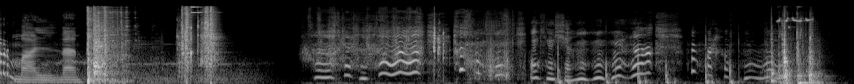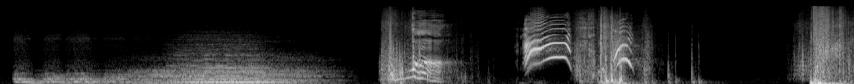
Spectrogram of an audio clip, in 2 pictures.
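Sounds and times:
background music: 8.7 - 12.0.

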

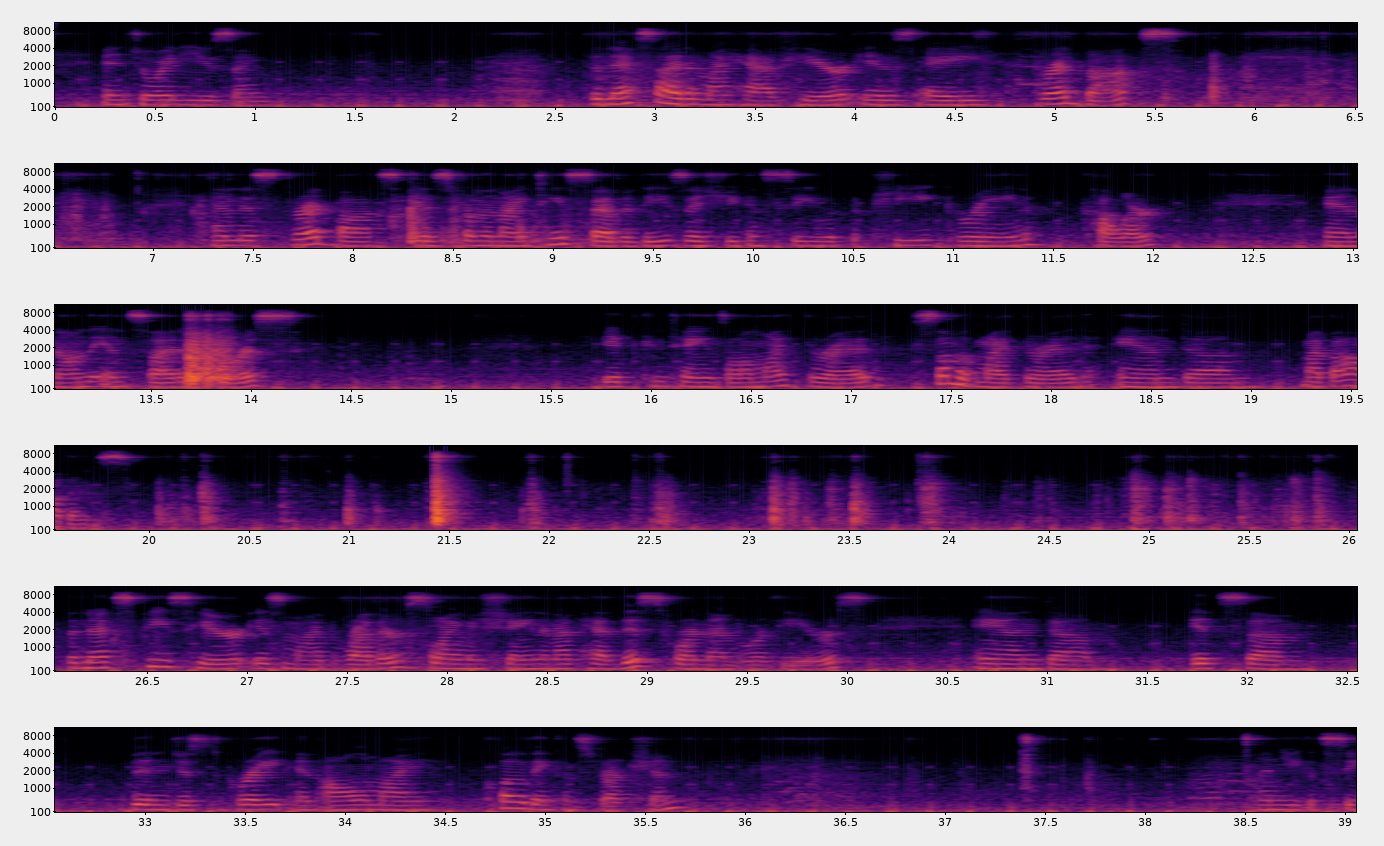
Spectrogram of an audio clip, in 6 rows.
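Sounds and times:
low steady hum: 0.0 - 39.0
steady low rumble: 0.0 - 39.0.

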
